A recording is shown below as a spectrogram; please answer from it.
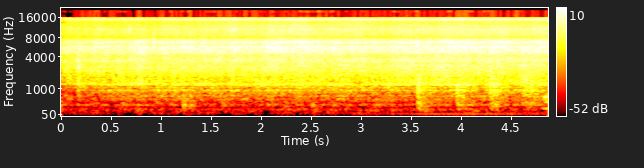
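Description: Tomatoes sautéing with salt in a pan on a home stovetop, giving a steady broadband sizzle with a few soft scrapes of stirring near the end and no talking.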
